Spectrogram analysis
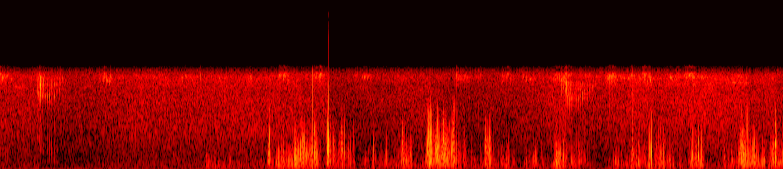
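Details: Heavily pregnant alpaca napping outdoors: soft, irregular fluttering breath noises of quiet snoring.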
